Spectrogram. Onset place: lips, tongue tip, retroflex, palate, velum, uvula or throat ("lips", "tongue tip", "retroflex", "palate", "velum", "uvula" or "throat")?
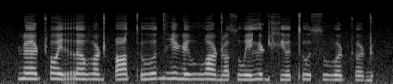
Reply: retroflex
